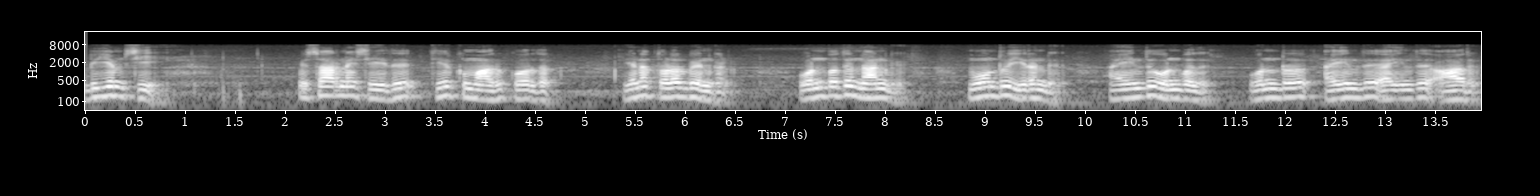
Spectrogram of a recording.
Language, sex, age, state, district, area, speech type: Tamil, male, 45-60, Tamil Nadu, Madurai, rural, read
